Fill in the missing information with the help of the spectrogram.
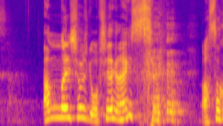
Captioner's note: laughs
